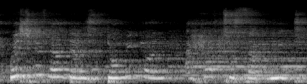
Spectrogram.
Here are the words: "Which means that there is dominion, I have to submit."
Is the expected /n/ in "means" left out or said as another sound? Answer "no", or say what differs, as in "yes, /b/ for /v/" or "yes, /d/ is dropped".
yes, /n/ is dropped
